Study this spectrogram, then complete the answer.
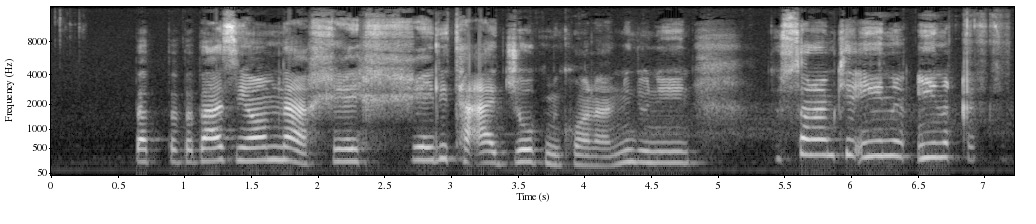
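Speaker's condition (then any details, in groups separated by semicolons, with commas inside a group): Stuttering; treatment tried several times, never fully cured, worsens with age and stress, worse since thyroid cancer two years ago; stuttering worse than ever during recording; filler phrases to avoid blocking, word substitution, fluent in some situations, reading aloud difficult; repeated sounds, prolonged sounds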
